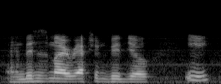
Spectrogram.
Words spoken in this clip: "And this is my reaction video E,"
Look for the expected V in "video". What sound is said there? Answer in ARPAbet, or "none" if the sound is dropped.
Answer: V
